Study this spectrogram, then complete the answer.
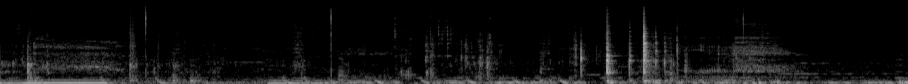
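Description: Plastic parts click and rattle as they are handled close by.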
